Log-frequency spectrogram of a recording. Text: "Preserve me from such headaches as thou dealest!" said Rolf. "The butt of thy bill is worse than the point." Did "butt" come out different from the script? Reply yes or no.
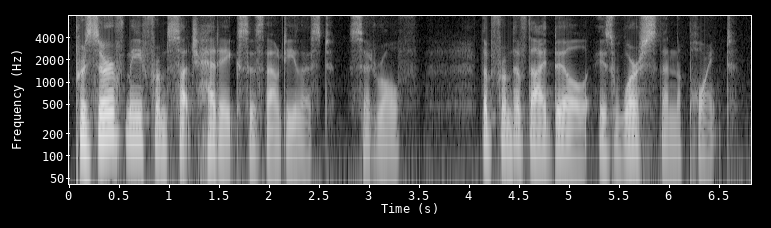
yes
